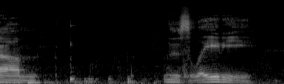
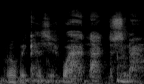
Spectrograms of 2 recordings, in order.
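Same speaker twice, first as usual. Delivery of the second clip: whispered; 4 semitones lower, 6 dB quieter than usual. Retold or imitated. Old lady's punchline.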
